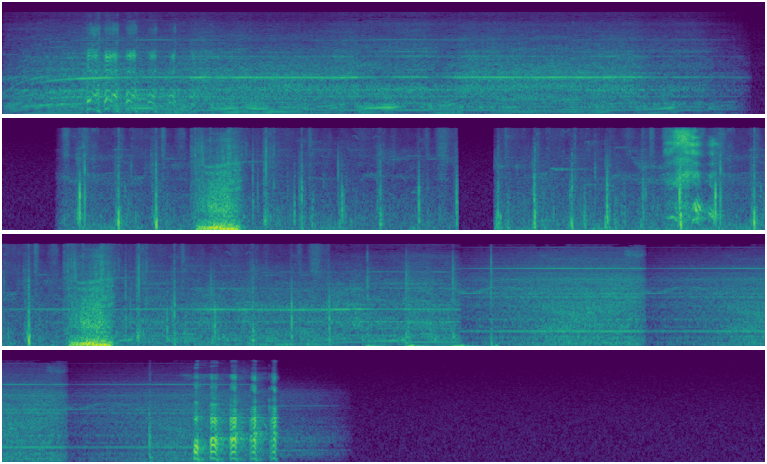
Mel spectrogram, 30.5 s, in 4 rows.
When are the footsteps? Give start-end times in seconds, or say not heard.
8.2-20.2.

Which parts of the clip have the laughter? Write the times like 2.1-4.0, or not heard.
0.8-2.2, 14.2-14.8, 24.4-25.6.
